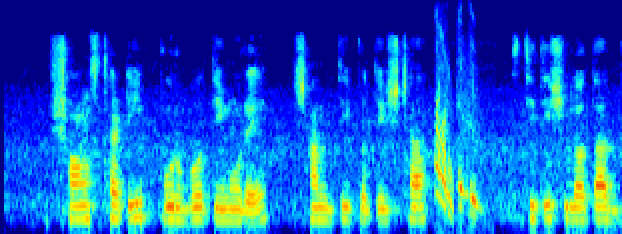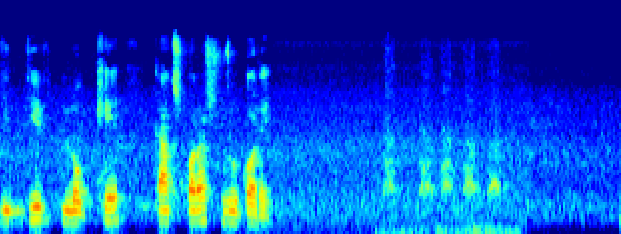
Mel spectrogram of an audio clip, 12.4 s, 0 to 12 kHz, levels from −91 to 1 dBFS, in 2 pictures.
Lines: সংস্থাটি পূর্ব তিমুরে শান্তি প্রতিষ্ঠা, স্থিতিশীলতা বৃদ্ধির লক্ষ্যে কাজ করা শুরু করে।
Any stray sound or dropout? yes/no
yes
